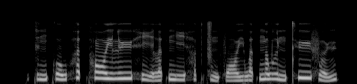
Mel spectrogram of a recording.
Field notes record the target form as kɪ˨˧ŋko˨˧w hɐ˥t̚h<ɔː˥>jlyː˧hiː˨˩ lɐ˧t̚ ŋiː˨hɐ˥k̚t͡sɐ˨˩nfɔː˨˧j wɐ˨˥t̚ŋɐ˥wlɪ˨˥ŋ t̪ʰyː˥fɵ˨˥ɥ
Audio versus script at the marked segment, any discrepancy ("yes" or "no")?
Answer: yes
